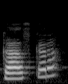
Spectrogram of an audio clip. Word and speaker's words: cáscara: yo debo tildar la la palabra cáscara tiene el acento en la sílaba cas verdad está en la antepenúltima posición y por qué latiendo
